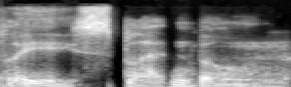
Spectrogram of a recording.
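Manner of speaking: put-on sultry voice, very low and very slow. Asked to say the new tagline in a sexy voice, sexy voice. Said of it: "Say it in your sexy voice".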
